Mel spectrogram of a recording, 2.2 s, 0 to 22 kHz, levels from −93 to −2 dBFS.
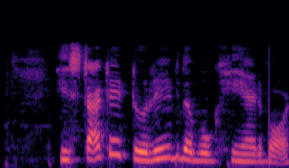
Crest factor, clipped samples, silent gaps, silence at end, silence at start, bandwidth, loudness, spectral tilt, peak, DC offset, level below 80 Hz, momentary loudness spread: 18 dB; under 0.1%; none; 0 s; 0.45 s; 8 kHz; -37 LUFS; -4 dB/octave; -20 dBFS; under 0.1%; -76 dBFS; 6 LU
